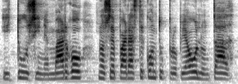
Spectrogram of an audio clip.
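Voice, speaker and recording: A woman's voice: mid-range voice, fairly even intonation, moderate pace, natural voice. A woman voicing a fierce, anguished young man. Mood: bitter accusing. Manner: harsh, accusing, loud.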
